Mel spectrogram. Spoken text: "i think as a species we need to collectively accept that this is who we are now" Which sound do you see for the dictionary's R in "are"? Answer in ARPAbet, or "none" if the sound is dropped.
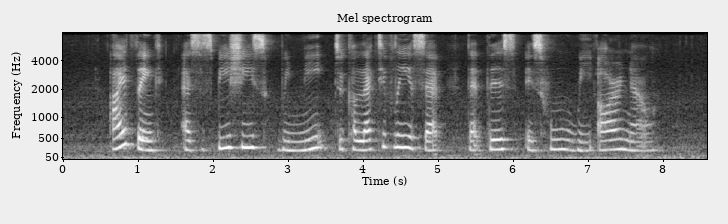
R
